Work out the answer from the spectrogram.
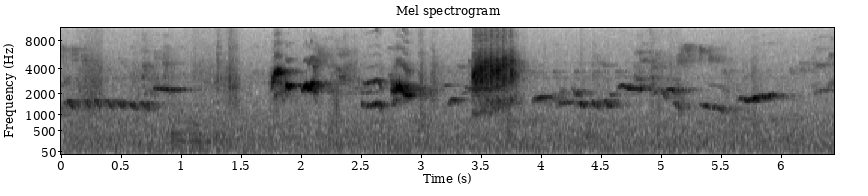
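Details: Agitated greater green leafbird used as a lure to set off song: scattered whistled slurs and chirps with a few loud, harsh bursts in the middle, quieter notes trailing off.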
